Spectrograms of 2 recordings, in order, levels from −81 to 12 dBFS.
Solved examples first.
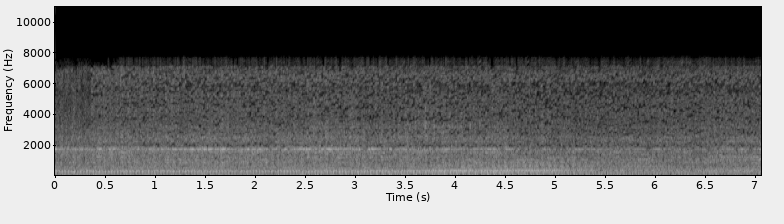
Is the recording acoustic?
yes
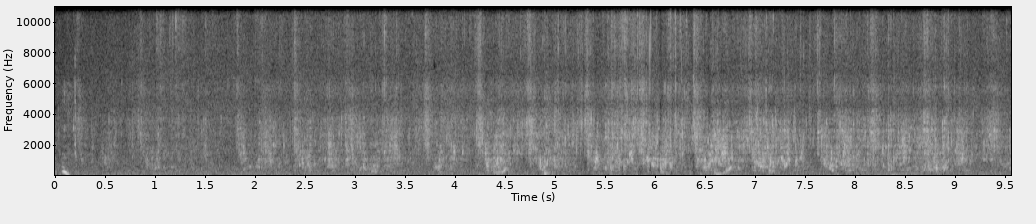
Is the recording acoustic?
yes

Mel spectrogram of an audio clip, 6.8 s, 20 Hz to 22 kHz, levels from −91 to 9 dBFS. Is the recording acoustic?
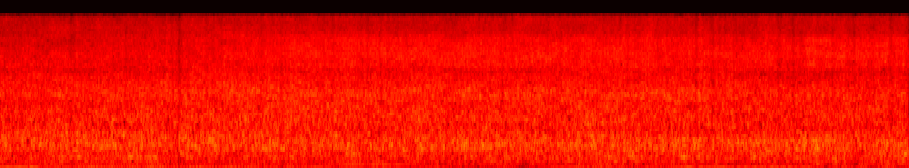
no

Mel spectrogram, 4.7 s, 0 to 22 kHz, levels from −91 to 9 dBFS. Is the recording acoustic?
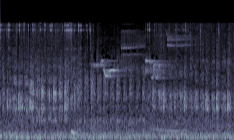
yes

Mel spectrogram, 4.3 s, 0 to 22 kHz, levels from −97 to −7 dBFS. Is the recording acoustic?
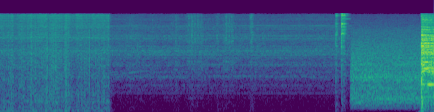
yes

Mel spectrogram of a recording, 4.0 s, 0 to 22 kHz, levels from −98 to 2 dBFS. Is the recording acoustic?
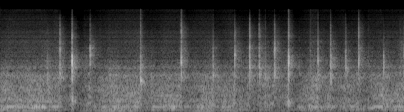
no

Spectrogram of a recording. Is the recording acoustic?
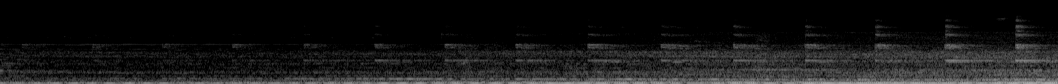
yes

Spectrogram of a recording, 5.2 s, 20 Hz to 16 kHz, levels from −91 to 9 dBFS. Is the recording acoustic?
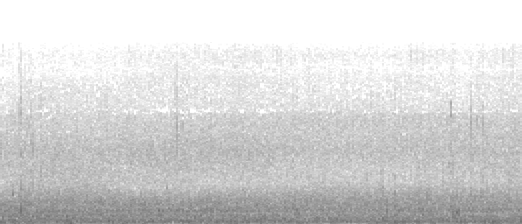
yes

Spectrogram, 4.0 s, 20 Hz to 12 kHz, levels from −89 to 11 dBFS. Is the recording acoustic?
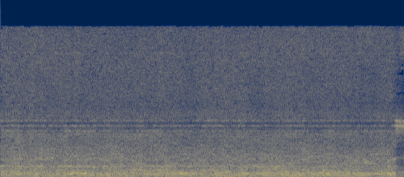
no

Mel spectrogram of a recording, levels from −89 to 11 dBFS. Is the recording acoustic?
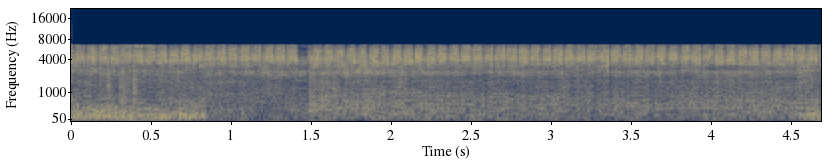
no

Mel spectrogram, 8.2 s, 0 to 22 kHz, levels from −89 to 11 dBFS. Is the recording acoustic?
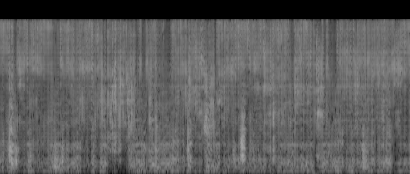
no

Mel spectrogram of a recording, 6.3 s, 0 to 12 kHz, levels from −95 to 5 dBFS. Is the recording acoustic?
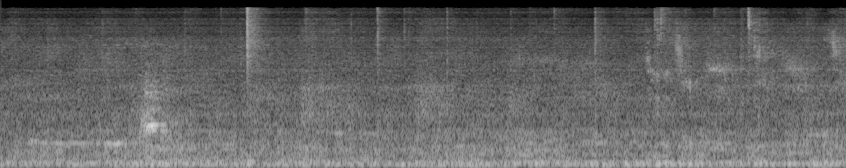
no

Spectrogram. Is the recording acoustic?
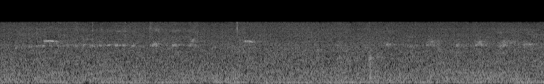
no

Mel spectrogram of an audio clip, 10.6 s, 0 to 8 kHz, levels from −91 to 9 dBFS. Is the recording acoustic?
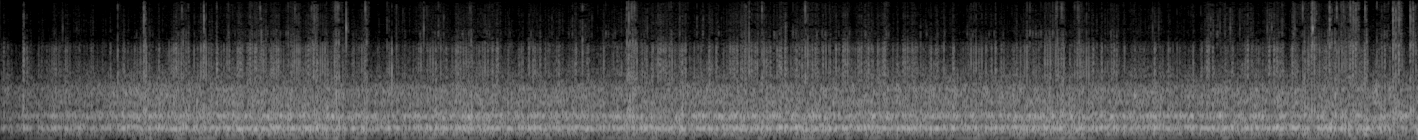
yes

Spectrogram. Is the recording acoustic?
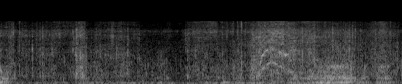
yes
